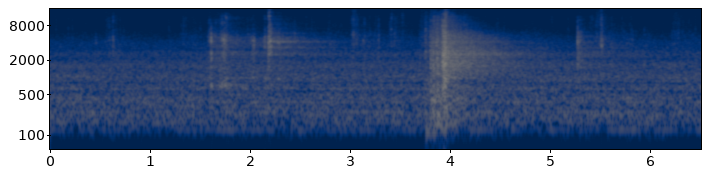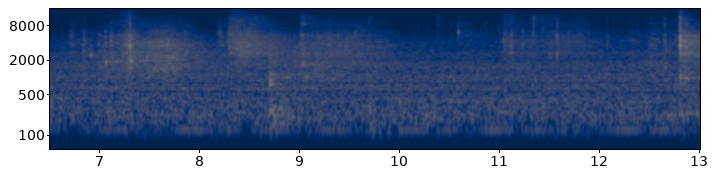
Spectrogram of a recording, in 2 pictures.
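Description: Handling sounds at a fish-filleting bench: one loud thump about four seconds in, then a few lighter knocks and wet handling noises as fish are moved on a plastic cutting board, over a steady room hum.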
